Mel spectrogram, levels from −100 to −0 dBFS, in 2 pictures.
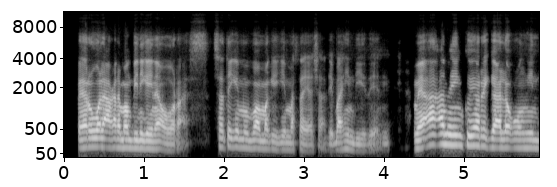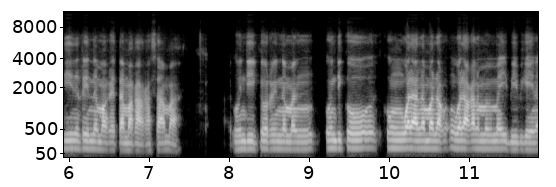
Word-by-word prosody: pero 150 +2 +4
wala 160 -1 +6
ka 145 - +4
namang 145 0 +4
binigay 135 -2 +1
na 125 -1 +2
oras, 105 -1 -7
sa 155 - -7
tingin 155 -1 -5
mo 145 - -3
ba 140 -1 +2
magiging 120 -3 -4
masaya 100 -3 -7
siya? 95 - -16
'Di - - -12
ba, 115 0 -2
hindi 110 -6 -10
rin. 105 +2 -16 0.3
Me 140 - +5
aanuhin 190 -1 +4
ko 180 - +1
yang 180 - +4
regalo 150 -4 +3
kung 140 0 -3
hindi 135 -1 -5
rin 130 -1 -4
naman 120 -1 +1
kita 115 -1 -2
makakasama, 110 +1 -2 0.6
kung 125 +1 -6
hindi 130 -1 -4
ko 130 +2 -4
rin 125 0 -5
naman 120 0 -3
kung 135 +1 -5
di 135 -1 -6
ko 140 0 -2
kung 140 -1 -2
wala 140 -1 +7
naman 135 0 +3
ako 130 +3 0
wala 135 -1 +4
ka 130 - +2
naman 130 0 -2
maibibigay 120 -2 -5
130 Hz, 225 wpm, -22 LUFS, 120-140 Hz, 0.6 s, wala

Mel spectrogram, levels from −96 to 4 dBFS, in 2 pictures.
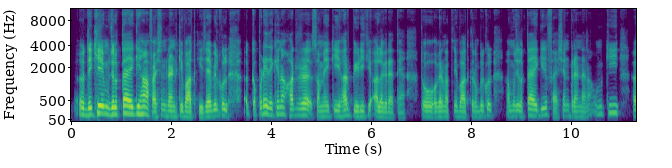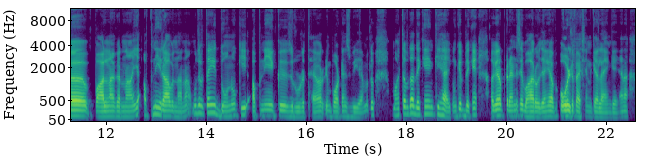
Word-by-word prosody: अ, 155 - +5
देखिए 155 +5 +8
मुझे 160 -2 +5
लगता 160 +3 +7
है 170 -1 +11
कि 175 +1 +5
हाँ, 165 -1 +7
फैशन 110 +3 +1
ट्रेंड 120 -2 +2
की 125 - -1
बात 110 -2 +5
की 110 - -4
जाए 115 +2 +4
बिल्कुल 130 +1 -1 0.4
अ, - - -4
कपड़े 180 0 +2
देखें 150 +1 -1
ना 165 -1 +1
हर 140 +1 +3
समय 115 0 -3
की, 120 +1 -3
हर 130 +4 +2
पीढ़ी 115 0 -1
के - - -5
अलग 110 -1 +1
रहते 95 -1 -5
हैं। 95 0 -11 0.3
तो 115 -1 -1
अगर 115 +1 0
मैं 115 - -6
अपनी 120 +2 -9
बात 110 -1 +1
करूँ 110 - -7
बिल्कुल 125 +2 -4 0.3
अ, - - -5
मुझे 120 +2 -5
लगता 120 +4 0
है 130 -1 +3
कि 130 - -6
ये 150 - -3
फैशन 125 -2 -8
ट्रेंड 115 -2 -5
है 105 - -7
ना - - -12
उनकी 180 +4 -9
अ, - - -16 0.3
पालना 120 -2 +3
करना 115 0 -5
या 120 - -5
अपनी 160 +4 -6
राय् 120 -2 +2
बनाना, 115 +1 -10
मुझे 180 +1 -7
लगता 180 +1 -5
है 190 - -1
ये 195 - -2
दोनों 120 -1 -9
की 155 +1 -4
अपनी 125 +3 -5
एक 125 0 -8 0.2
ज़रूरत 110 -1 -10
है 105 - -5
और 115 -1 -6
इंपोर्टेन्स 115 -1 -7
भी 105 -1 -10
है, 100 -1 -10
मतलब 125 +6 -11 0.4
महत्वता 165 +6 -2
देखें 160 0 -5
इनकी 165 -1 -8
है 135 -7 -2
क्योंकि 115 +5 -6
अब 135 - -13
देखें, 125 +4 -3 0.3
अगर 130 +2 +2
आप 135 -2 -3
ट्रेंड 120 +1 -3
से 135 - -4
बाहर 110 -1 0
हो 110 - -3
जाएँगे, 110 +2 -4
आप 110 -1 -3
ओल्ड 125 0 +3
फैशन 115 -2 -6
कहलाएँगे, 100 -2 -6
है 110 - -9
ना? 115 0 -9
120 Hz, 230 wpm, -21 LUFS, 115-145 Hz, 0.4 s, है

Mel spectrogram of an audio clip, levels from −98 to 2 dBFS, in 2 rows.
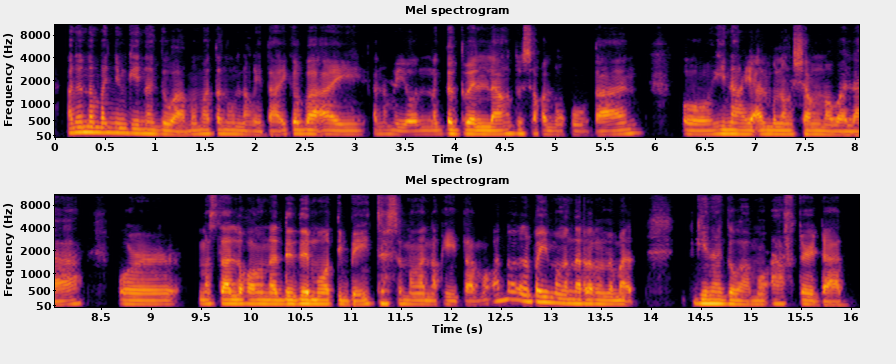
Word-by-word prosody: ano 150 - +2
naman 145 -2 +3
yung 135 - 0
ginagawa 110 -7 0
mo? 100 +5 -6
Matanong 110 -1 -4
lang 95 -2 -7
kita, 90 +1 -5
ikaw 110 +2 -1
ba 110 -1 +3
ay 100 -1 -3
alam 110 +2 -11
mo 105 - -9
yun, 95 +1 -1
nagdwe-dwell 105 0 +3
lang 105 +2 +1
dun 115 0 -4
sa - - -6
kalungkutan 95 +3 -4 0.4
o 100 -1 -1
hinahayaan 105 -1 +2
mo 105 - 0
lang 105 0 0
siyang 100 -1 -2
mawala? 90 +4 -2 0.3
Or 105 -1 -1 0.6
mas 110 +1 -5
lalo 115 -1 +6
kang 110 0 +2
nade-demotivate 110 0 +3
dun - - -4
sa 115 - -7
mga 105 -1 -3
nakita 100 -2 -5
mo? 95 - -12
Ano 215 +6 -4
ano 185 -4 0
pa 175 - +2
yung 150 -5 +3
mga 120 - 0
nararamdaman 105 -2 0
at - - -50 0.6
ginagawa 115 -5 +4
mo 100 +1 -5
after 110 -1 -3
that? 85 -1 -1
105 Hz, 170 wpm, -24 LUFS, 100-115 Hz, 0.6 s, lalo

